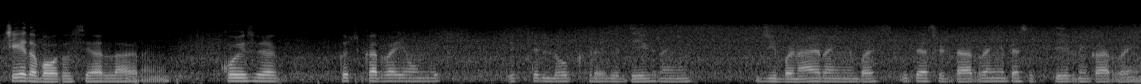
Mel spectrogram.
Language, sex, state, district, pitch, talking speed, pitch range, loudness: Hindi, male, Uttar Pradesh, Budaun, 140 Hz, 190 wpm, 135-145 Hz, -31 LUFS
